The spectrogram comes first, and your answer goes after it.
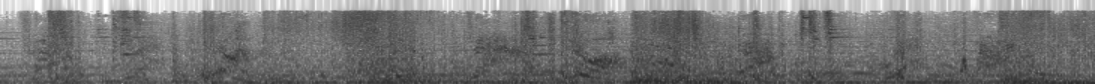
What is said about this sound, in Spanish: Una nueva explosión hace que los combatientes vuelen por los aires. Unas vigas del techo vencidas por el fuego caen violentamente aplastando a Ras al Ghul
